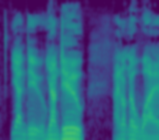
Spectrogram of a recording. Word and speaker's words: Yondu: yonder yeah I've been messing up his name-o yonder yondu yondu I don't know why I've been messing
